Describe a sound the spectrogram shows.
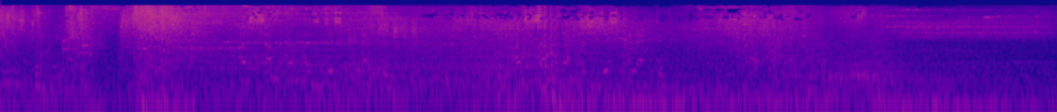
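Spell effects clash and crackle in a busy battle in a video game.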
